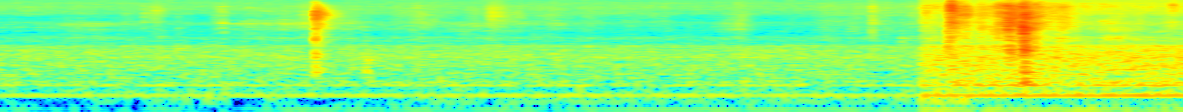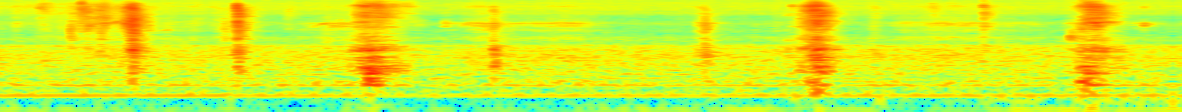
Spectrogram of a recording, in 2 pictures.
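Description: A man biting and chewing a fresh leaf wrap of grilled beef and bitter melon, crunching crisply and irregularly from about five seconds in. Before that there is only a single faint click.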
